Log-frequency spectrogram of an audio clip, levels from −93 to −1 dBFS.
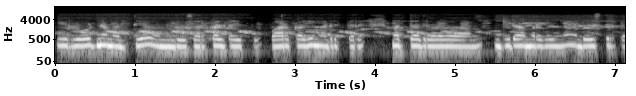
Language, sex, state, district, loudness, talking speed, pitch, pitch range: Kannada, female, Karnataka, Bellary, -19 LUFS, 145 wpm, 245 Hz, 240-255 Hz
